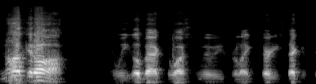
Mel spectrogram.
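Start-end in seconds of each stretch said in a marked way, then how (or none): 0.0-0.7 high, loud snap upward; calling upstairs. Retold or imitated. Wife retold telling the noise to stop, loud and high. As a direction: bark it up at the ceiling. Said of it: "she said".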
